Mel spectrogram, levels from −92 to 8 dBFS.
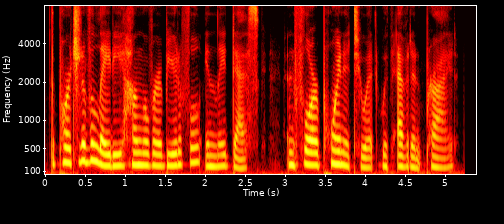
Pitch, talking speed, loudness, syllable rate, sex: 205 Hz, 210 wpm, -19 LUFS, 6.4 syllables/s, female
